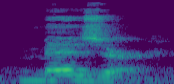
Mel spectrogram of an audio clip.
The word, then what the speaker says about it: measure: all right measure okay now in this first syllable m m e what is making that sound e well you want to think it's going to be the short sound for this letter e right a e but it's not it is actually EA in that first syllable don't fly away measure it's actually EA okay and EA is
